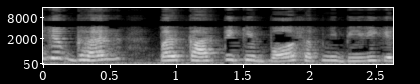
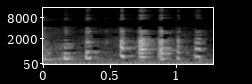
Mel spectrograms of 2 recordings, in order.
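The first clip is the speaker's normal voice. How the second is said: soft giggle; 7 semitones higher, 10 dB quieter than usual. Acted.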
